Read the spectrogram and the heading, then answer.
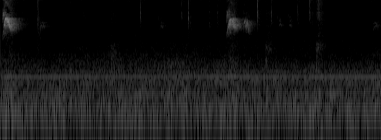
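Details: House sparrows at a garden bird feeder in South Africa give two short, bright chirps about three seconds apart, with a few faint ticks and a steady low rumble behind them.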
